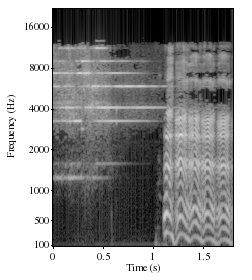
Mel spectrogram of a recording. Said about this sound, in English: You're in a hotel room and your phone just rang.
